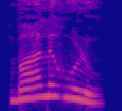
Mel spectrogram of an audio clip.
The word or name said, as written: ಬಲಾಹ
